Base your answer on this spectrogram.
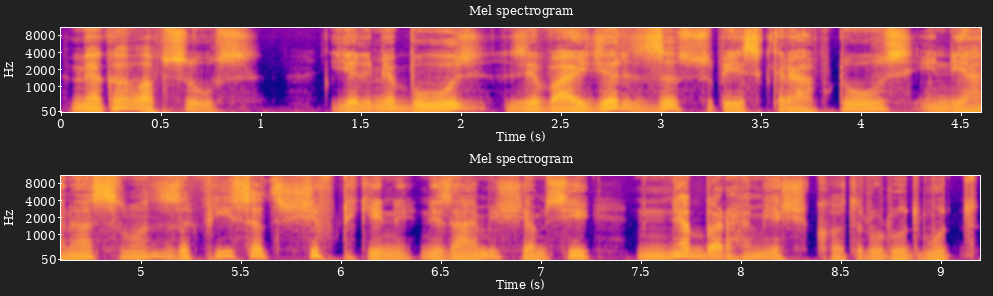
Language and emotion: Kashmiri, sad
